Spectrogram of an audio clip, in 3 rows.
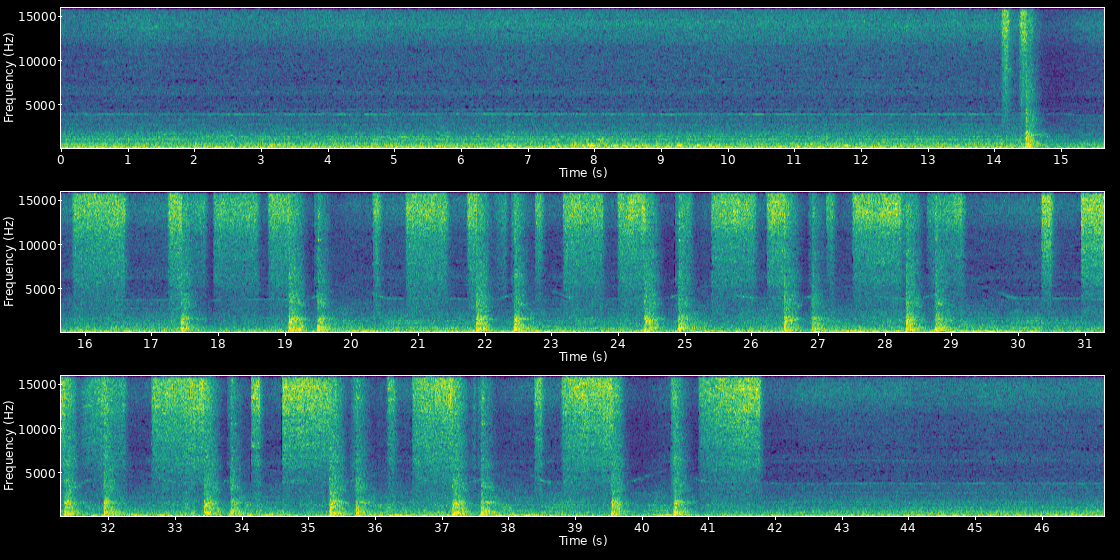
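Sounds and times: spray gun hissing in bursts: 14.1s - 14.8s, 15.4s - 29.3s, 30.2s - 39.8s, 40.4s - 41.9s.

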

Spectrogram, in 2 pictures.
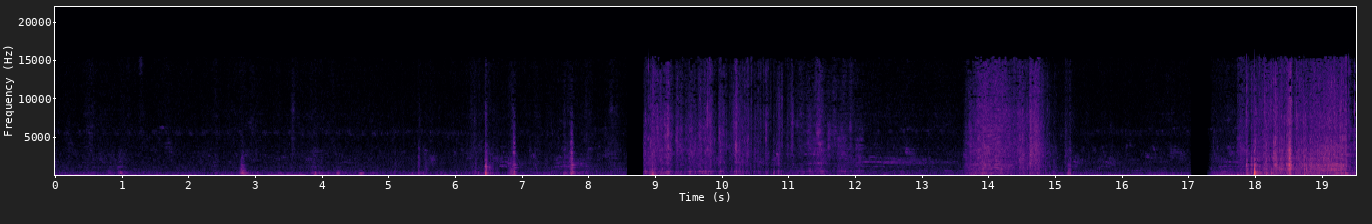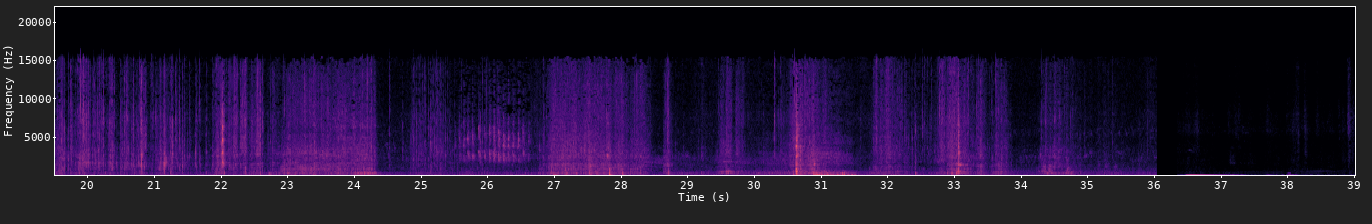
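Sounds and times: cardboard carton rustling: 17.8s - 25.5s, 26.8s - 28.8s
plastic bag crinkling: 17.8s - 31.0s, 31.7s - 35.0s.

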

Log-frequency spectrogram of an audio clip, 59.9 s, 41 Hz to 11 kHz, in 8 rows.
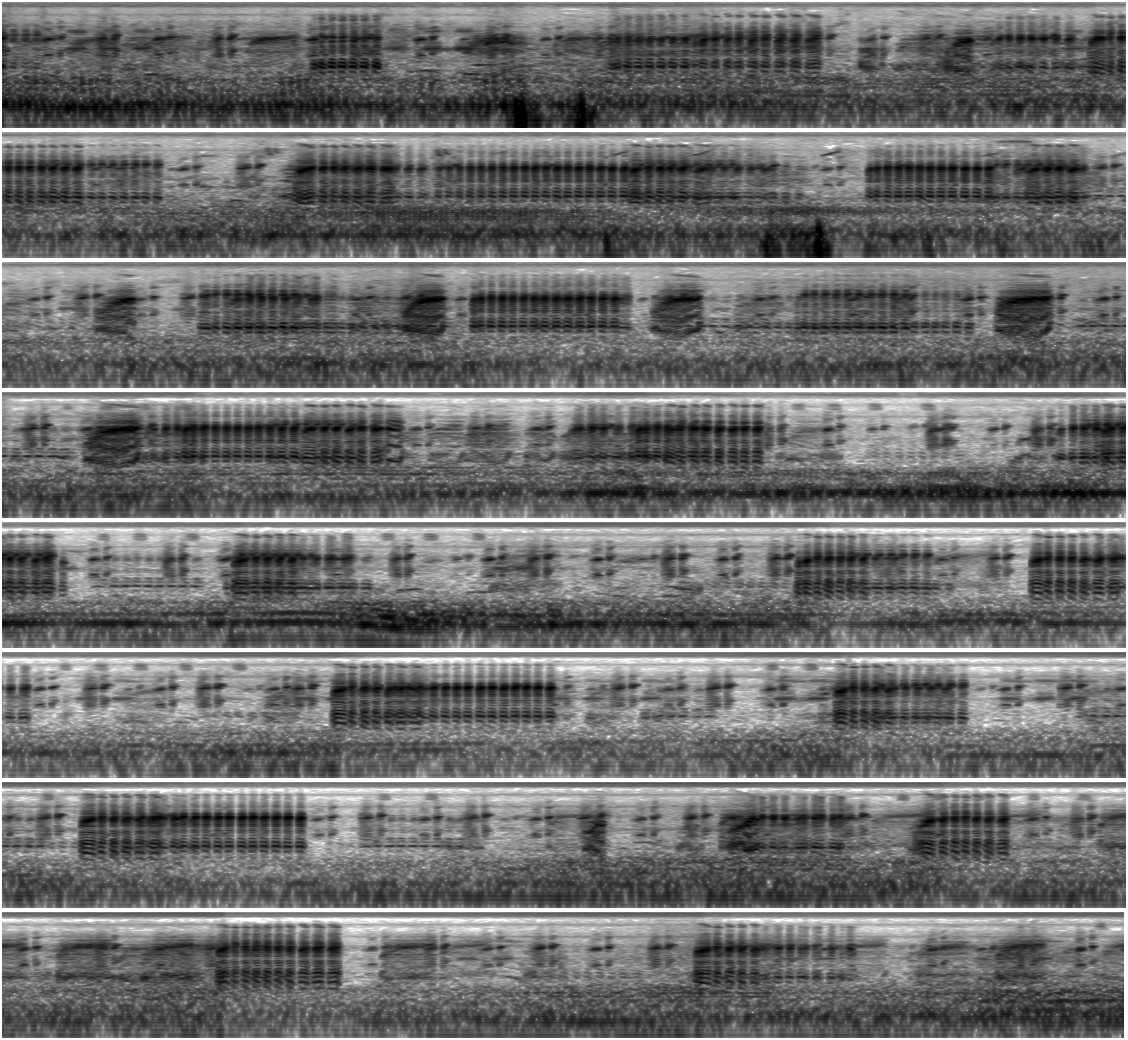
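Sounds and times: frogs croaking: 0.0s - 59.9s
faint high hiss: 11.1s - 23.8s.

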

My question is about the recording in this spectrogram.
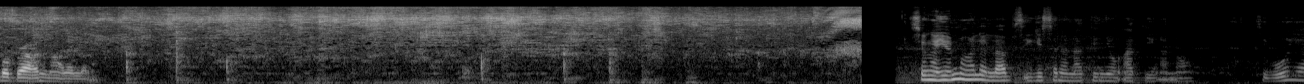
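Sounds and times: chicken sizzling in a pan: 0.0s - 8.6s
wooden spoon stirring: 0.6s - 7.8s.

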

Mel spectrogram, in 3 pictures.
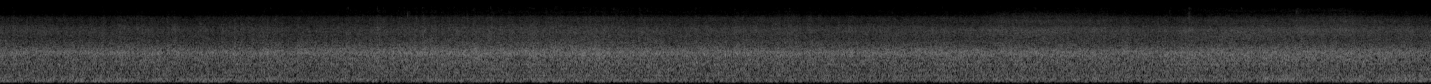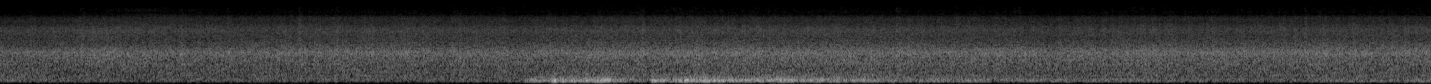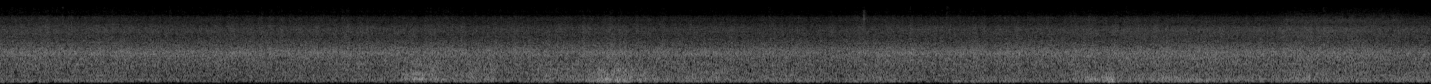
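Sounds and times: rain hiss: 0.0s - 42.9s
thunderclap rumbling: 32.6s - 36.1s, 39.2s - 42.8s.

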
